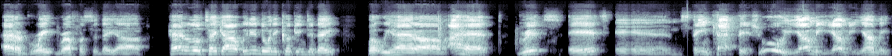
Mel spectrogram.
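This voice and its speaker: Reading a children's storybook slowly, a middle-aged pastor speaks in a fairly high voice. He turns to the young audience with playful, chatty remarks, his delivery expressive throughout.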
